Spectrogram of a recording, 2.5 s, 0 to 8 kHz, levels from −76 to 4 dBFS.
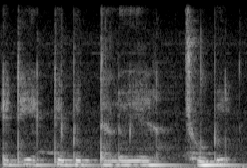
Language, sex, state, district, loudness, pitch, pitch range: Bengali, female, Tripura, West Tripura, -15 LUFS, 175 Hz, 170-185 Hz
